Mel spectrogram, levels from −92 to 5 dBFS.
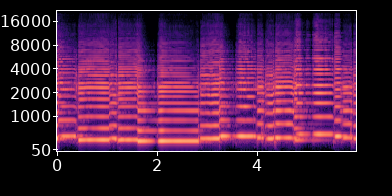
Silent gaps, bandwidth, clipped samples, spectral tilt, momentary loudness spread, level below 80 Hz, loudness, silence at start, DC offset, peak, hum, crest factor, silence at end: none; 15.5 kHz; under 0.1%; -1 dB/octave; 4 LU; under -90 dBFS; -16 LUFS; 0 s; under 0.1%; -4 dBFS; none; 14 dB; 0 s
